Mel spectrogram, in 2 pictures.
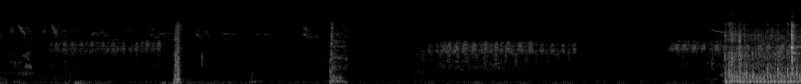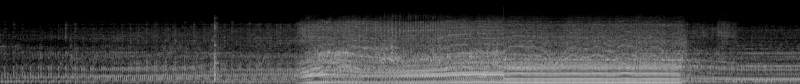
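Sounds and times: two-stroke engine running: 7.2 - 16.0.

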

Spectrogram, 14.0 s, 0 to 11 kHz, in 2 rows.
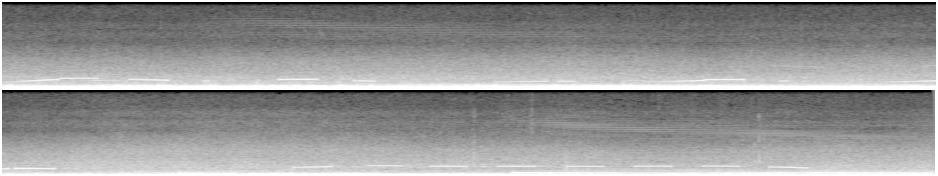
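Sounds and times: steady low tone: 0.0 - 14.0
wind on microphone: 0.0 - 14.0
short high beeps: 10.7 - 13.8
rising electronic tone: 10.7 - 14.0.

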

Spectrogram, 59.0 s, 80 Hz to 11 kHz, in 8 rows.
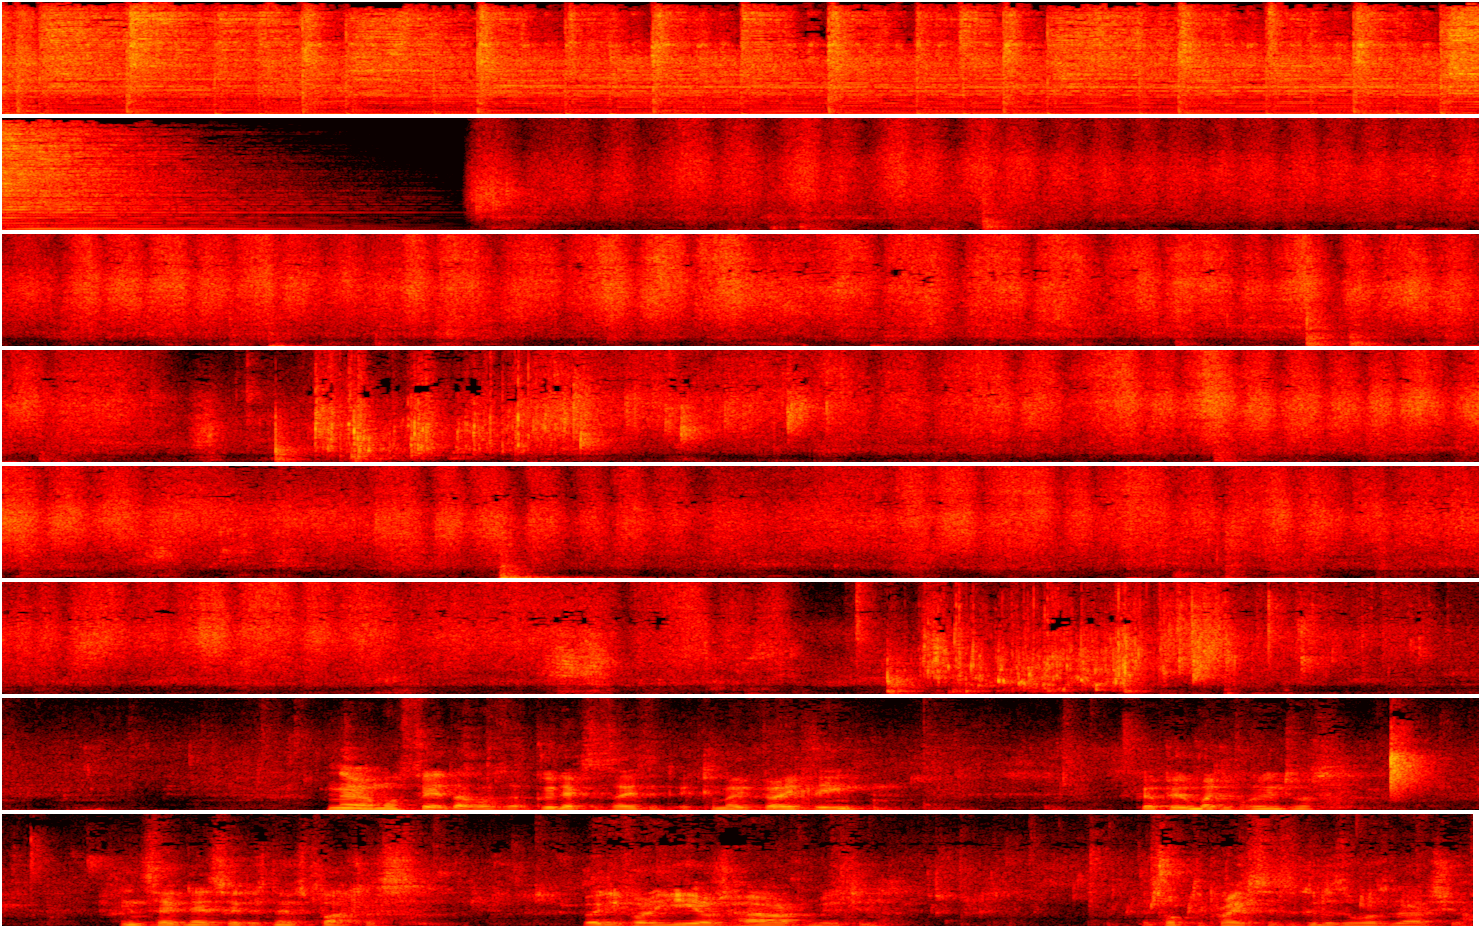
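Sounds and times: brush scrubbing metal tank: 0.0 - 7.4, 9.7 - 45.4.

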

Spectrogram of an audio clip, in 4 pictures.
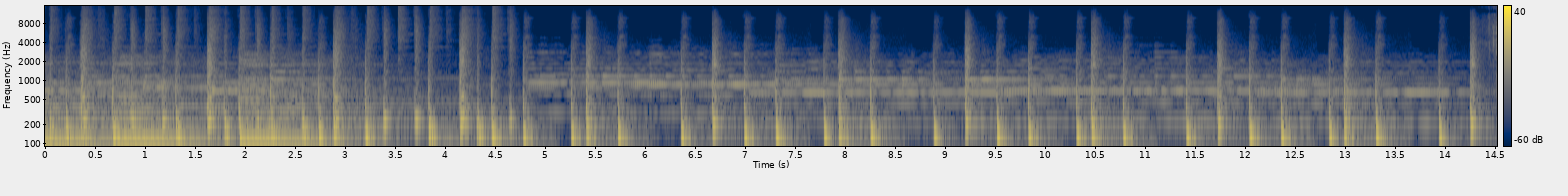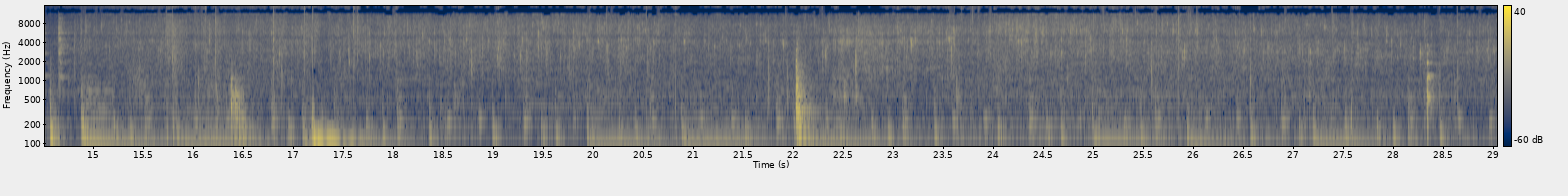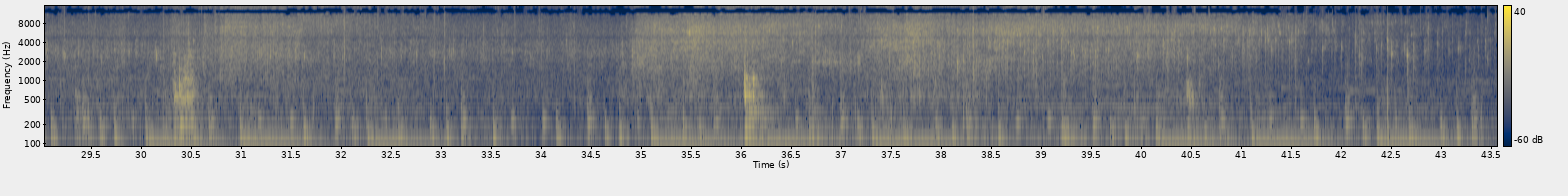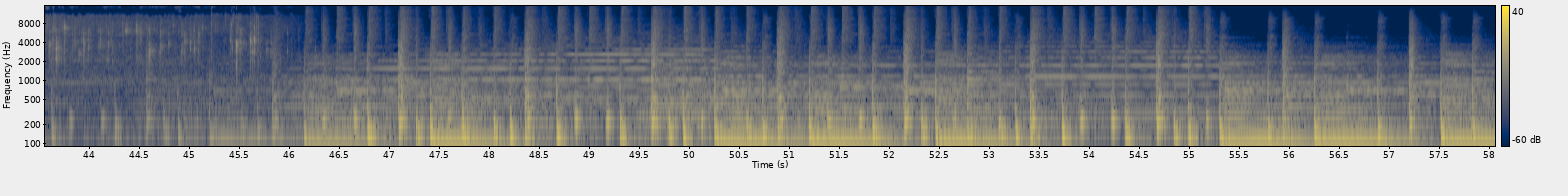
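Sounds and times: pork sizzling in hot fat: 14.4 - 46.1
tongs clicking against pan: 14.5 - 15.0.

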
